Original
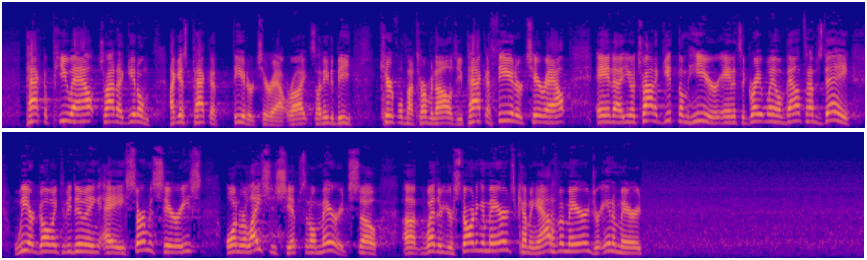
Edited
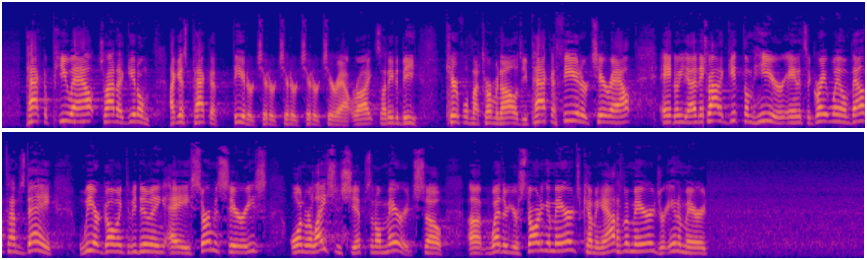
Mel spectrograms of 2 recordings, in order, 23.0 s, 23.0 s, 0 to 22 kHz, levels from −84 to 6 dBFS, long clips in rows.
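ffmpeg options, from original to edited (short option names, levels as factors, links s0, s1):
-filter_complex "[0:a]asplit=6[s0][s1][s2][s3][s4][s5];[s0]atrim=end=3.532[s6];[s1]atrim=start=3.238:end=3.532[s7];[s2]atrim=start=3.238:end=3.532[s8];[s3]atrim=start=3.238:end=8.052[s9];[s4]atrim=start=8.048:end=8.482,asetpts=PTS-STARTPTS,areverse[s10];[s5]atrim=start=8.478[s11];[s6][s7]acrossfade=d=0.004:c1=hsin:c2=hsin[s12];[s12][s8]acrossfade=d=0.004:c1=hsin:c2=hsin[s13];[s13][s9]acrossfade=d=0.004:c1=hsin:c2=hsin[s14];[s14][s10]acrossfade=d=0.004:c1=hsin:c2=hsin[s15];[s15][s11]acrossfade=d=0.004:c1=hsin:c2=hsin"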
